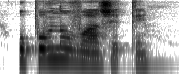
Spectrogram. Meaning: to authorize, to empower, to depute (invest with power to act)
- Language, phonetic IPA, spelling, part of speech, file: Ukrainian, [ʊpɔu̯nɔˈʋaʒete], уповноважити, verb, Uk-уповноважити.ogg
